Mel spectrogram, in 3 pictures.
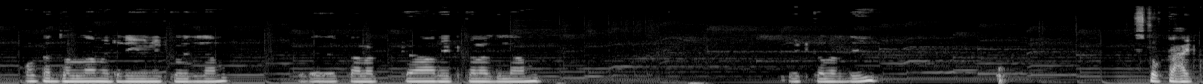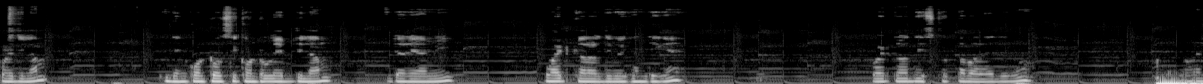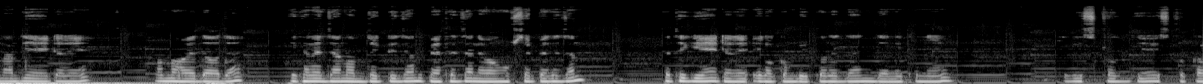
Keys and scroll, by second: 14.0 ctrl+c, 14.3 ctrl+f.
